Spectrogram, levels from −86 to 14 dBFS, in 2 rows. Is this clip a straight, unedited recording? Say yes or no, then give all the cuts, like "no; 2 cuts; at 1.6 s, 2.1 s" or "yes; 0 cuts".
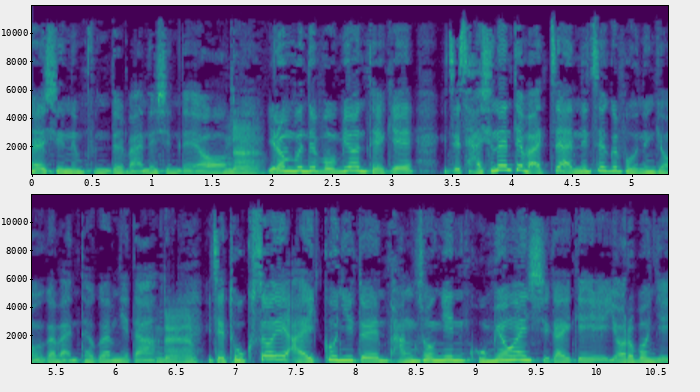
yes; 0 cuts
